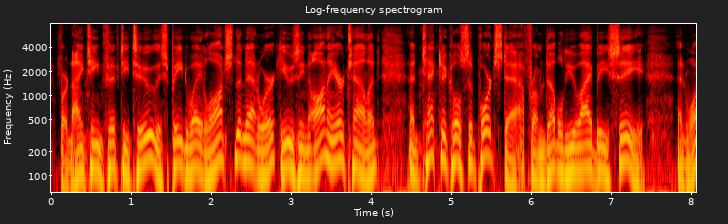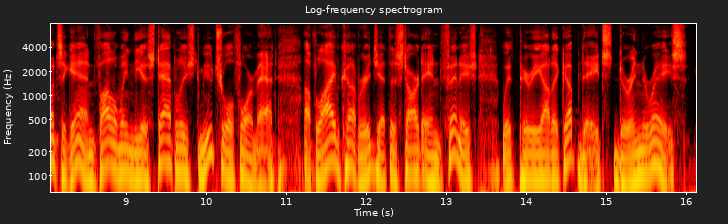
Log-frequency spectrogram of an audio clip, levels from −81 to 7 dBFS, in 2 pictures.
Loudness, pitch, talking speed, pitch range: -27 LUFS, 110 Hz, 145 wpm, 95-130 Hz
